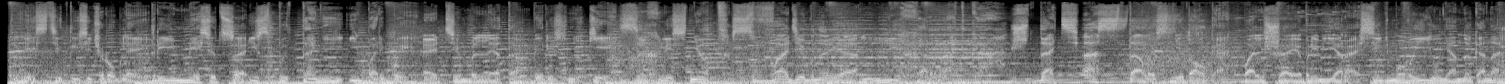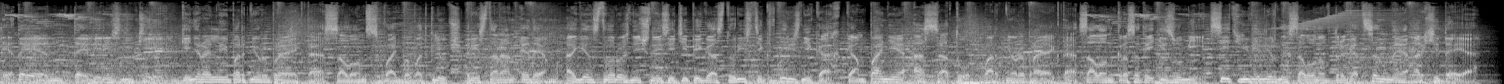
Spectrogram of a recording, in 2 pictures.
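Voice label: male voice, Russian; muzhskie golosa, diktory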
